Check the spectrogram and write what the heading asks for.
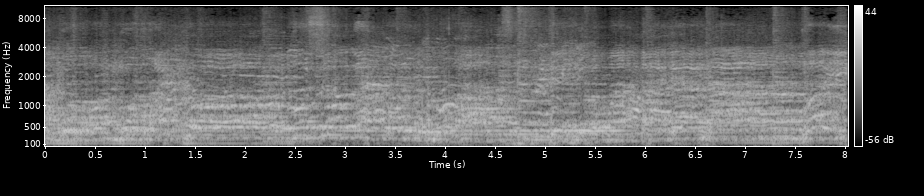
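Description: A roomful of people singing a Tagalog hymn together in unison, continuous and at a steady level.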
